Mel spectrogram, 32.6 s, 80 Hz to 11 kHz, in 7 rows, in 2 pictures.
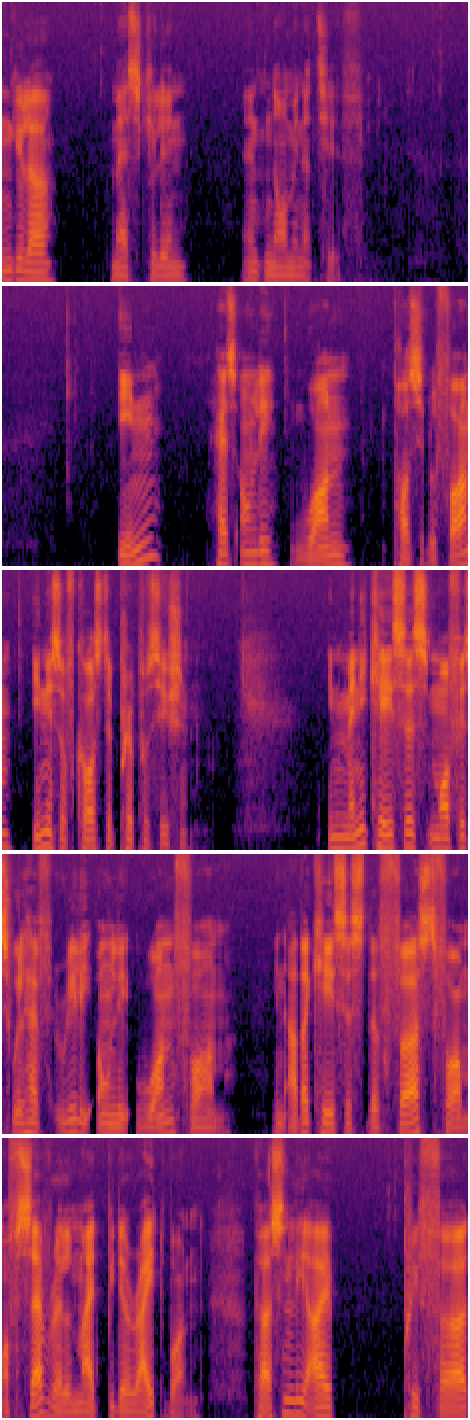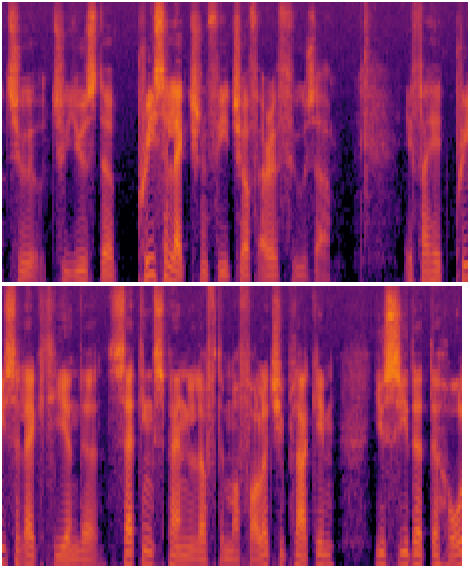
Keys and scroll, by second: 5.4 w.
